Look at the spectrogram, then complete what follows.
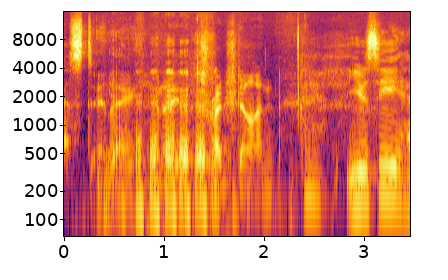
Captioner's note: laughing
